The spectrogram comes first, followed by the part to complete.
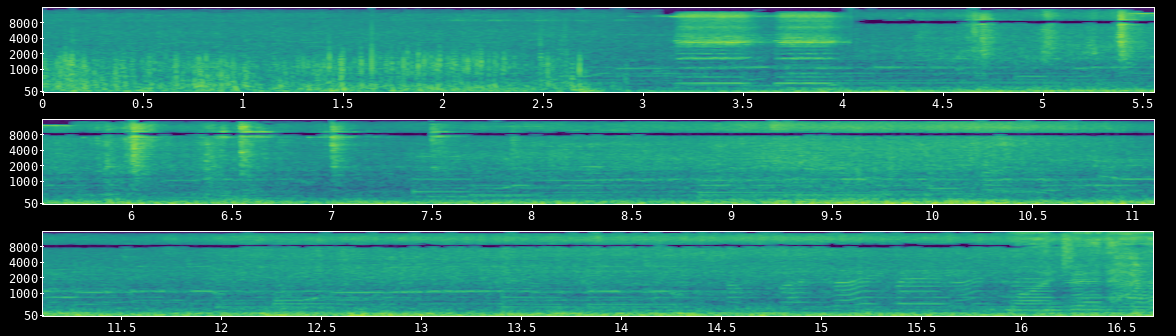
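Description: Road and wind noise from a moving car, then two short vehicle-horn blasts in quick succession about three seconds in. After the honks a steady low rumble of the car driving runs under faint music.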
